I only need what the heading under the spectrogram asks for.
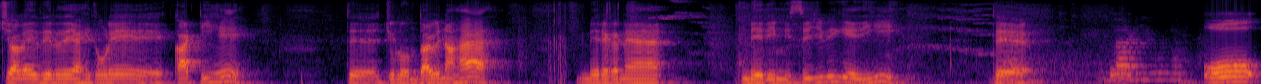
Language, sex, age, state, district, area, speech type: Dogri, male, 45-60, Jammu and Kashmir, Kathua, rural, spontaneous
